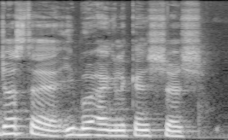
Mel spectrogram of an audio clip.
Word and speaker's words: Igbo: As you think about, which I just learned, you don't pronounce the G. It's not Igbo. So I apologize for mispronouncing it, but it's Igbo.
